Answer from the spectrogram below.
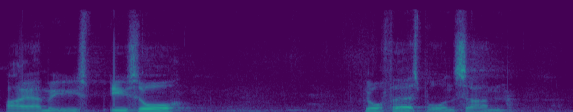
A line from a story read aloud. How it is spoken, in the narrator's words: Jacob, the Esau impersonator, says in his deepest voice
